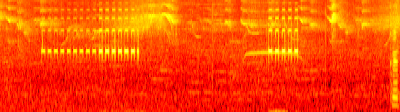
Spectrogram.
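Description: Mobile phone ringing with a high, rapidly trilling electronic ringtone: one ring about a second long, then a brief ring near the end that is cut short as the phone is answered.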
